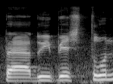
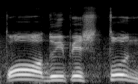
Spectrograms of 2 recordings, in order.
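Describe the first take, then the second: First: "তা" and "তুন" with a light, thin t; "তা" recited with an unemphatic, thin t; thin T sound. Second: "ত" and "তুন" with a heavy, full emphatic t; thick T sound. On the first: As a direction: keep the tongue light on "তা দুই পেশ তুন". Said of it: "তা চিকন আওয়াজে পড়ব". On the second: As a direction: thicken the t in "ত দুই পেশ তুন". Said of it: "ত মোটা আওয়াজে পড়ব". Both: Shown as a demonstration.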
